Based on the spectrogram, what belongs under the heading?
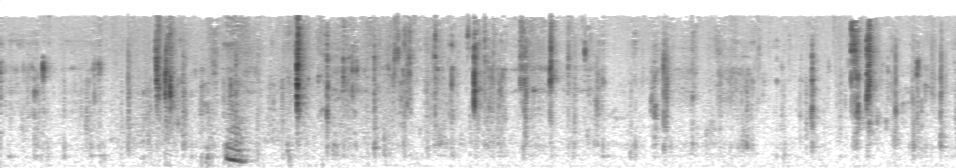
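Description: Chewing and biting of sushi, a tobiko hand-roll cone in a seaweed wrap: scattered wet mouth clicks and small crunches. A short falling vocal sound comes about two seconds in.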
